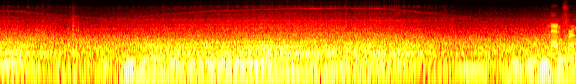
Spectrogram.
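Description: A semi-truck diesel engine rumbles steadily from inside the cab, its drone rising and falling as the driver splits fourth gear on the way up to fifth, with a brief hiss near the end.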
